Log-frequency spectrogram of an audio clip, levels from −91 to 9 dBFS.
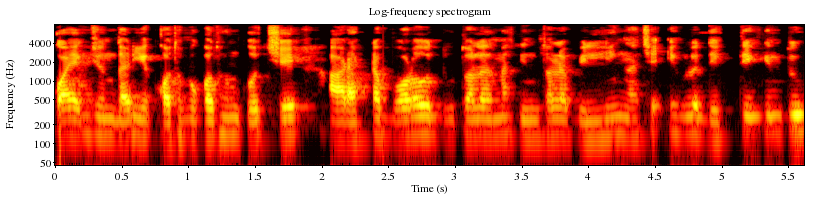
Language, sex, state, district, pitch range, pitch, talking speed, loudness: Bengali, male, West Bengal, Kolkata, 120-135 Hz, 125 Hz, 160 wpm, -19 LUFS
